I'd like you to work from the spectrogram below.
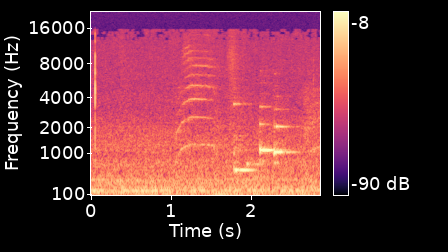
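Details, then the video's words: Young kittens pleading with their mom cat to go and play outside after waking: a run of thin, tonal mews that start gliding and end in short, higher, overlapping cries. "Kittens asks Mom cat to play outside as soon as they wake up."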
